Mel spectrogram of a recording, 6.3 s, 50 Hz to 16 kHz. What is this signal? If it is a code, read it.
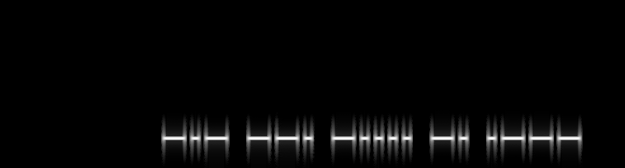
Morse code, heard as a keyed tone, about 20 wpm, 700 Hz. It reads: KG6NJ
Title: Speed Racing - USA 2x2 Call Signs 17wpm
